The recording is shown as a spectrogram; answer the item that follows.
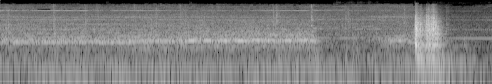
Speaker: On right over here, you press open or close, open, and that'll retract the door and the ramp will come out.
